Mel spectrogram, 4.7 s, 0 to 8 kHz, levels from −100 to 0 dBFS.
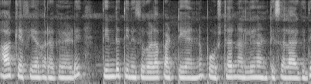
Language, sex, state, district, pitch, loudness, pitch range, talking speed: Kannada, female, Karnataka, Bidar, 165 Hz, -18 LUFS, 160-185 Hz, 130 wpm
